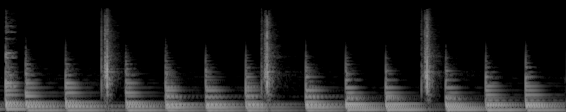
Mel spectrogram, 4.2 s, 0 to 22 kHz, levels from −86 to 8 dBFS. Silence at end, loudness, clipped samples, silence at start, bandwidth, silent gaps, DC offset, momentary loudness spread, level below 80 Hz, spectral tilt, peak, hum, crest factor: 0 s; -34 LUFS; under 0.1%; 0 s; 16 kHz; none; under 0.1%; 3 LU; -46 dBFS; -5.5 dB/octave; -6 dBFS; none; 26 dB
